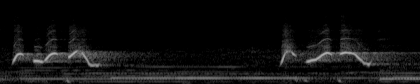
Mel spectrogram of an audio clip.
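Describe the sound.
A person whistles two short rising-and-falling phrases, imitating a father's whistle at seven in the evening calling his child home, separated by a pause of about two seconds, clear, with a faint hum in the background and no talking.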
